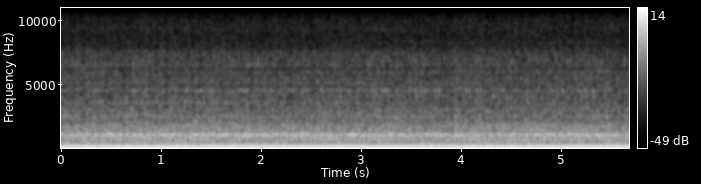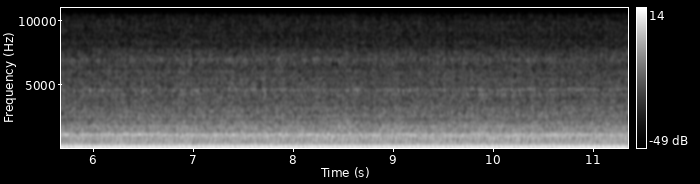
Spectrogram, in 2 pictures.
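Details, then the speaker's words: John Deere X540 with Kawasaki FD731V-HS02 V-twin, which died after 15–20 minutes, running on the table after fuel delivery fix and ultrasonic carburetor cleaning: steady, deep, even drone, no surging or dying; normal running. "after I get this thing fired up we're going to let it run for about a half an hour or however long it takes and see if we can't get it to shut off right here on the table"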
